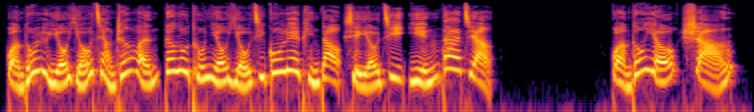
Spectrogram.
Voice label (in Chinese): 女 企业宣传 广告配音; 广东旅游局途牛网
